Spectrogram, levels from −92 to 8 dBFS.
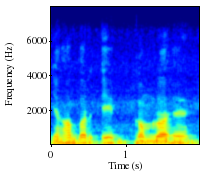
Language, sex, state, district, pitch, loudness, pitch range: Hindi, male, Uttar Pradesh, Shamli, 130 Hz, -17 LUFS, 125-145 Hz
